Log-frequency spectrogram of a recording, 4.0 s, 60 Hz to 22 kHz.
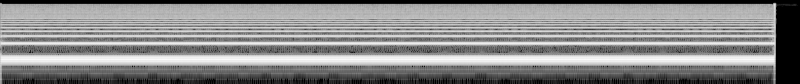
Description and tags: LR35902 Square F5
A sound which reminded me a lot of the GameBoy. I've named it after the GB's CPU - the Sharp LR35902 - which also handled the GB's audio. This is the note F of octave 5. (Created with AudioSauna.)
chiptune, fuzzy, square, synth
